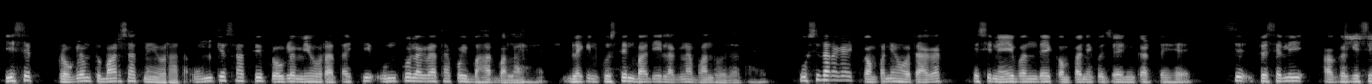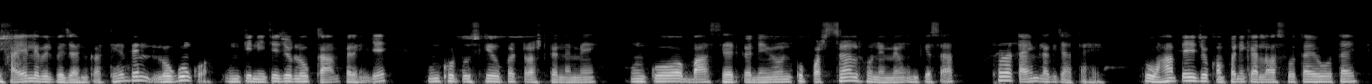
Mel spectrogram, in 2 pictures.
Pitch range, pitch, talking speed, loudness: 115-145 Hz, 130 Hz, 225 wpm, -21 LUFS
